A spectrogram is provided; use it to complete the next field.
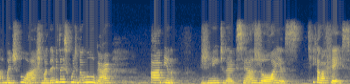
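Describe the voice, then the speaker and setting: High-pitched and with ordinary pitch variation, a woman speaks with big swings in loudness. Audible room echo surrounds her voice. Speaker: book vlogger. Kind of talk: casual chat. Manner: fast; animated.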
